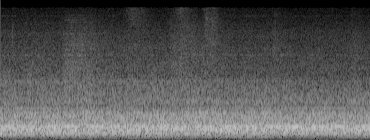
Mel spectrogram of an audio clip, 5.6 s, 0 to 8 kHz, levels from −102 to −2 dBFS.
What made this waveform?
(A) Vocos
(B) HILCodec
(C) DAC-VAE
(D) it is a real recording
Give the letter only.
D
